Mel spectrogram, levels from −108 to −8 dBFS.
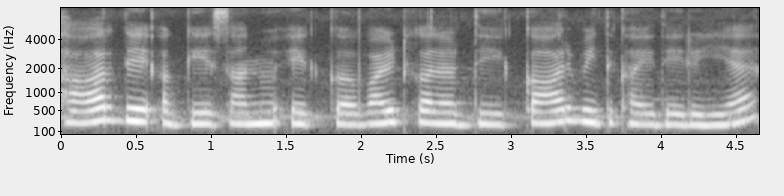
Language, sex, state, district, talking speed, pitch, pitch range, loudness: Punjabi, female, Punjab, Kapurthala, 180 wpm, 225 Hz, 215-245 Hz, -16 LUFS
